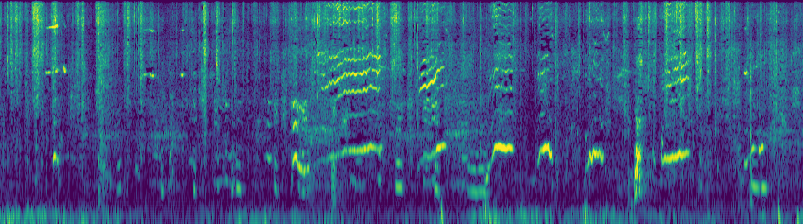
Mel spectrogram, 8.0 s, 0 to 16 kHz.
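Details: Miniature Pinscher puppy, eleven weeks old, prancing outside in patchy snow on a 50-degree day, 21 February 2021: a run of short, high, bending whimpers and yips, roughly one each half-second to second, over low wind noise.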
